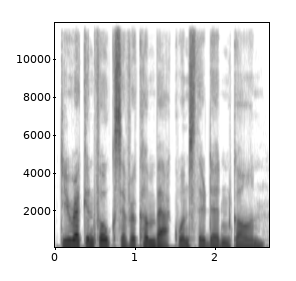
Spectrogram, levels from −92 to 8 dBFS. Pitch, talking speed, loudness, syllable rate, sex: 185 Hz, 270 wpm, -19 LUFS, 5.9 syllables/s, female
